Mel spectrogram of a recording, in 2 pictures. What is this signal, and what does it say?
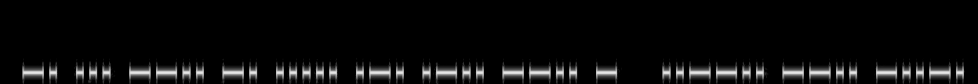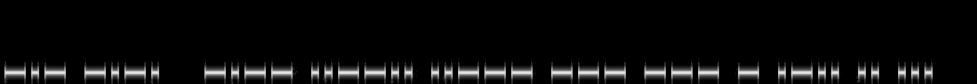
Morse code, heard as a keyed tone, about 18 wpm, 550 Hz. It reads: NSZN5RLZT ?Z/KC Y?2OOTLIS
